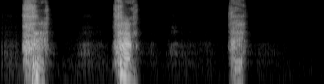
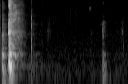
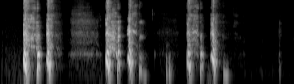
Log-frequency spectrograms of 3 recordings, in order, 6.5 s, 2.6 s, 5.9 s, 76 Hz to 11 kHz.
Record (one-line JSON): {"exhalation_length": "6.5 s", "exhalation_amplitude": 21577, "exhalation_signal_mean_std_ratio": 0.3, "cough_length": "2.6 s", "cough_amplitude": 31615, "cough_signal_mean_std_ratio": 0.18, "three_cough_length": "5.9 s", "three_cough_amplitude": 29523, "three_cough_signal_mean_std_ratio": 0.31, "survey_phase": "beta (2021-08-13 to 2022-03-07)", "age": "45-64", "gender": "Male", "wearing_mask": "No", "symptom_cough_any": true, "symptom_sore_throat": true, "symptom_headache": true, "smoker_status": "Never smoked", "respiratory_condition_asthma": false, "respiratory_condition_other": false, "recruitment_source": "Test and Trace", "submission_delay": "2 days", "covid_test_result": "Positive", "covid_test_method": "RT-qPCR", "covid_ct_value": 26.6, "covid_ct_gene": "ORF1ab gene", "covid_ct_mean": 27.6, "covid_viral_load": "860 copies/ml", "covid_viral_load_category": "Minimal viral load (< 10K copies/ml)"}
